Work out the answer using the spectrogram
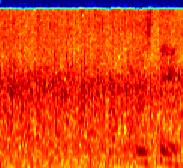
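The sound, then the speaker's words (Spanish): Audience applause for a reader about to start, a steady dense wash of clapping throughout, with voices rising over it near the end. “O denle a ustedes un aplauso a Torongo, porque ya se decidió que va a leer.”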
